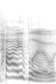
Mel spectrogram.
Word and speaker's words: Jai Blue: I think it's High Blue is how you say it.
